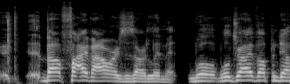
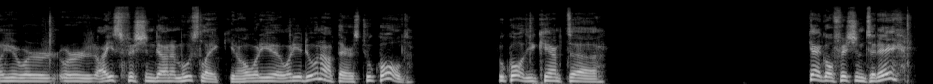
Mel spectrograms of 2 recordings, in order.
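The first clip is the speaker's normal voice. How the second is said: put-on Minnesota accent with long drawn O's. Describing someone's Minnesota-raised brothers, the speaker imitates them in a Minnesota accent. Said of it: "sometimes comes out in the O's".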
